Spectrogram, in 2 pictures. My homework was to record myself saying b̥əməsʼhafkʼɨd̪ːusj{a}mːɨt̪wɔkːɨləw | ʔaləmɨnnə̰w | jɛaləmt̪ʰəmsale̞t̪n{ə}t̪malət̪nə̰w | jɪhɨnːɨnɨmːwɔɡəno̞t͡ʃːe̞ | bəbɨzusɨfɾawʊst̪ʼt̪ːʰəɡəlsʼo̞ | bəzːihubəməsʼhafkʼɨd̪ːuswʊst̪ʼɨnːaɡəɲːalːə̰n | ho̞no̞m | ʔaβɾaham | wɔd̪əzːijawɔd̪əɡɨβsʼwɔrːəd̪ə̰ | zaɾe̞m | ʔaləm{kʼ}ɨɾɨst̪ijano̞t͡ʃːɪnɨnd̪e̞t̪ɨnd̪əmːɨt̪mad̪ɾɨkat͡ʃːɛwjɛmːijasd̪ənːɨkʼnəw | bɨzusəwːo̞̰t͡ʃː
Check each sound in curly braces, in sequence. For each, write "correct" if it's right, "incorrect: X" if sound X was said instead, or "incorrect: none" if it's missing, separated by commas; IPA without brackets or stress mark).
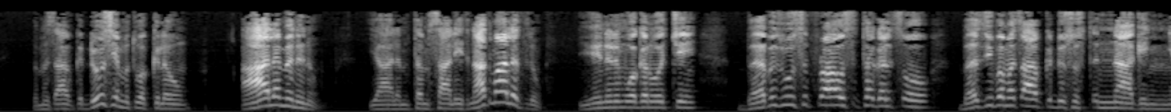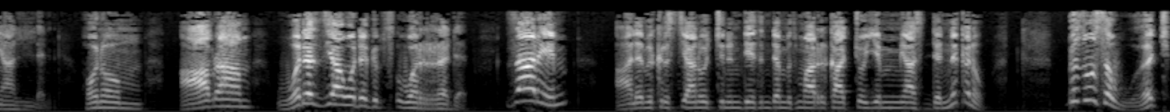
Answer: incorrect: ɛ, incorrect: a, incorrect: k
